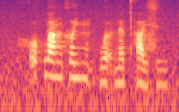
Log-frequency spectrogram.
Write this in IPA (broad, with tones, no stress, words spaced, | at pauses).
ho̰˧˥hwa˧ŋxə˧j mə̰˧˨mhwə̰ː˧˨nɛ˨˦ t̪ʰa˧˩jsi̤˨˩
